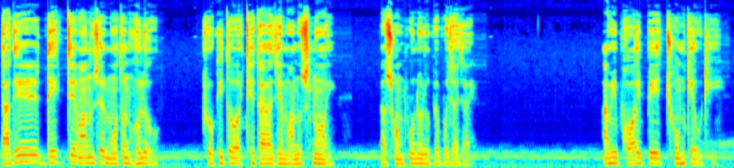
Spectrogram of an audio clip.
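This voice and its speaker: Male horror narrator: lowish, mellow, unhurried and dramatic, reading scripted first-person story over music. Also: steady tone.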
